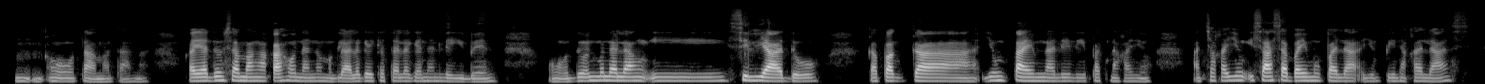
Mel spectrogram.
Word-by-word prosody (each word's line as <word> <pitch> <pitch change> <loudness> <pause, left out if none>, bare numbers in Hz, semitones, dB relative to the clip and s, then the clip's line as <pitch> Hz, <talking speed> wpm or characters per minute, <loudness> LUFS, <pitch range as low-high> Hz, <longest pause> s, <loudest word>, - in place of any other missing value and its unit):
Mm. 145 -2 -6
Oo, 145 -2 -4
tama, 130 -3 -3
tama. 135 +1 -11 0.4
Kaya 165 +1 +5
do'n 185 +2 +2
sa 185 - +4
mga 170 -1 +1
kahon 170 +1 +3
ano 155 0 -5
maglalagay 150 +2 -2
ka 165 +1 -8
talaga 160 -1 -4
ng 160 0 -7
label. 140 0 -5 0.5
Oo, 135 -1 -3
doon 170 +5 0
mo 190 - +2
na 185 - +6
lang 175 -1 +2
i-selyado 170 -2 +1 0.4
kapagka 165 +1 +4 0.6
'yong 185 +1 -2
time 170 -2 +5
na 160 -1 -2
lilipat 160 0 -8
na 150 - -6
kayo 145 0 -9 0.4
at 150 -3 -9
tsaka 180 -1 -3
'yong 190 0 -1
isasabay 185 -2 +4
mo 175 - -3
pala 160 -2 -1
'yong 150 +1 -11
pinaka-last, 155 +1 -6
160 Hz, 145 wpm, -22 LUFS, 150-175 Hz, 0.6 s, na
